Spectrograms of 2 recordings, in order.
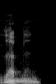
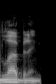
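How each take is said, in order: First: The word is said with a syllable dropped. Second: The word is said with all its syllables. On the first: The speaker calls it right. "It's Lebanon" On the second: The speaker calls it wrong. "I said that with too many syllables"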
